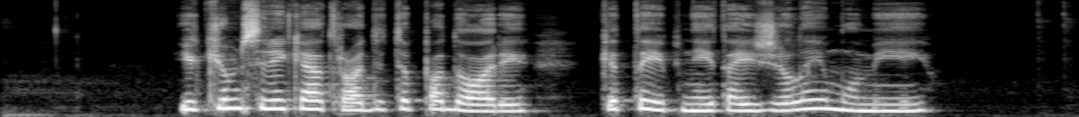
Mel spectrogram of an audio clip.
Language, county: Lithuanian, Vilnius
